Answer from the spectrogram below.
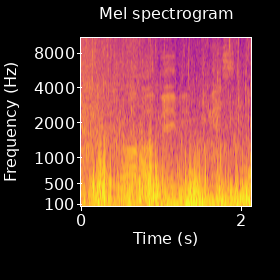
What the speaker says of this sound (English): we are going to head out because it's starting to get super windy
